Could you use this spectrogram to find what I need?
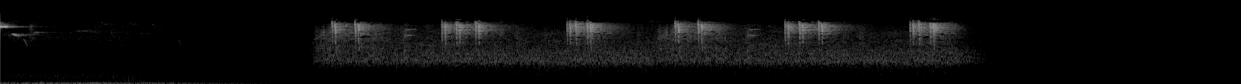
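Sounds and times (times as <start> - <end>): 
Eurasian wren singing: 3.2 - 9.8.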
